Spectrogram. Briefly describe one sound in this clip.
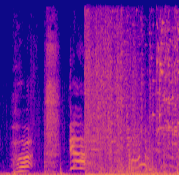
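A blast bursts with a loud whoosh.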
